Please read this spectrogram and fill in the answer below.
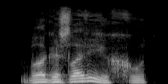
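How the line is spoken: Whisper. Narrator (Russian): прошептал Дукер

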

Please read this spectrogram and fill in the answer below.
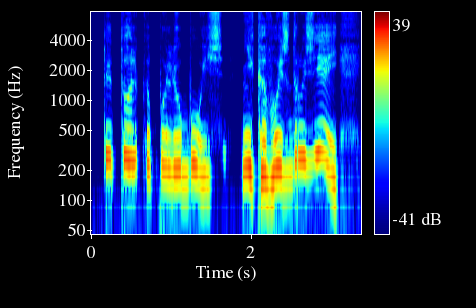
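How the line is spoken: Frightened whisper. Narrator (Russian): испуганно прошептала Диба

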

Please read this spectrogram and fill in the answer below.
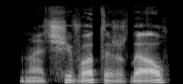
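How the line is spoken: Grumbled. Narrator (Russian): пробурчал Брекер

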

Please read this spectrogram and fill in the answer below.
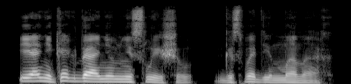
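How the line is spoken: Gloomy. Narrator (Russian): мрачно ответил Синетрис

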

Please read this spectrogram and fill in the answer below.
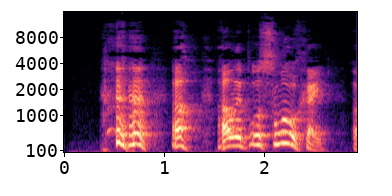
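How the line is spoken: Laughing. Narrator (Ukrainian): Рон засміявся

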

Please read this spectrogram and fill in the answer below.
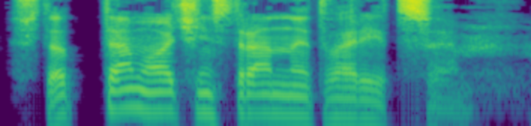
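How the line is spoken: Gloomy. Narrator (Russian): мрачно сказал Борис

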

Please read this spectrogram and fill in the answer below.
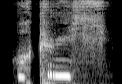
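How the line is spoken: Mole's moan. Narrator (Russian): простонал крот

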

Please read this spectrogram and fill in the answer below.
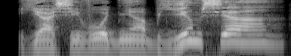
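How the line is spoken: Joyful boy. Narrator (Russian): радостно сказал пацан

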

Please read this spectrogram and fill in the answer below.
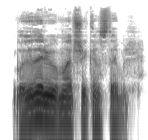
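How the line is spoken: Grim. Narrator (Russian): мрачно сказал Ваймс

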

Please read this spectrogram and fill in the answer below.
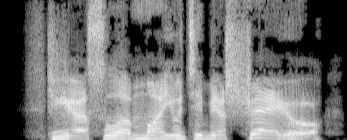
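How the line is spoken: Growled. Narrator (Russian): прорычал он

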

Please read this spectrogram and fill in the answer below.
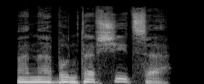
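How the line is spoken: Quiet, contemptuous. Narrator (Russian): В негромко сказанное слово Пивара вложила все свое презрение

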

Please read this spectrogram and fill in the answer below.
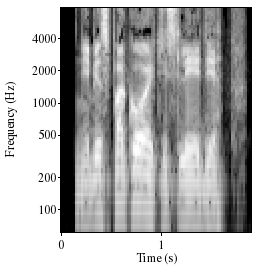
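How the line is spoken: Deep-voiced small troll. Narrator (Russian): пробасил маленький тролль

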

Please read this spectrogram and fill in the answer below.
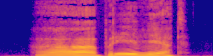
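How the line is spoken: Soft call. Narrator (Russian): мягко окликнул он

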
